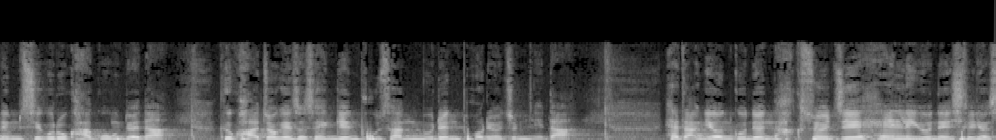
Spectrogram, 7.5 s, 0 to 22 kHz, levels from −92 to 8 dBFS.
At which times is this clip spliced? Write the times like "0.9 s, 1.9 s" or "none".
4.9 s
